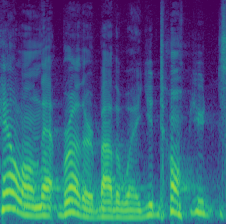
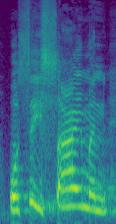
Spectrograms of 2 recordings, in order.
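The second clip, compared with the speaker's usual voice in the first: raised, fervent preaching voice; 7 semitones higher than usual. Acted. Pastor preaches to the congregation with fervor. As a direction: preach it with rising fire. Preaching about Peter's rebuke.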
